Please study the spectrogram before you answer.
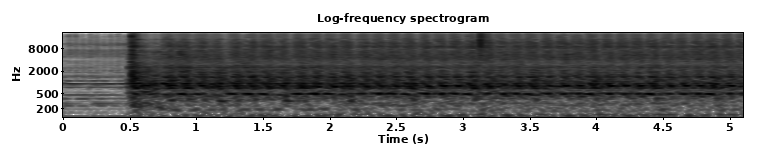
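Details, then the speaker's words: Toyota Corolla KE55 with 4K-C engine, first start attempt, choke on, in neutral, fuel pump running: steady, even cranking for seconds with no catch at all. Crank no start. "all right not firing not a problem i might also disconnect the fuel line and make sure fuel is actually getting up through this pump to the fuel line"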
